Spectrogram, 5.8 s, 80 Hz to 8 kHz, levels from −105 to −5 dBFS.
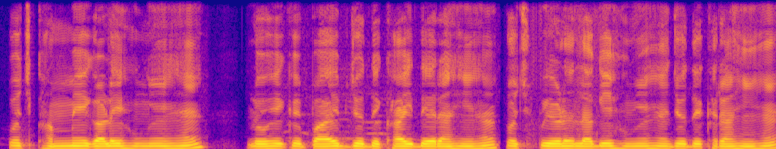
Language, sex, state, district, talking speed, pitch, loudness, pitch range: Hindi, male, Chhattisgarh, Balrampur, 225 wpm, 130 Hz, -15 LUFS, 125-130 Hz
